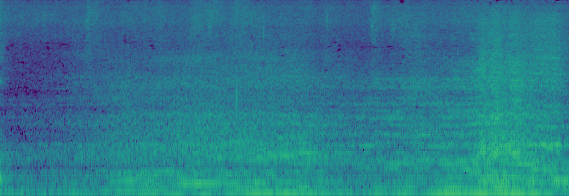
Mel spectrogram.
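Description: A low, steady motor hum that swells in about a second in and holds.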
